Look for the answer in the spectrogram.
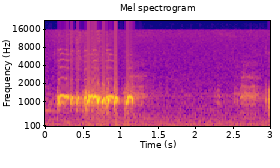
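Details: Local zebra dove in full song, used as a lure for other doves: one quick, bubbling phrase of soft rolled coos lasting about a second, then near silence and the start of another phrase.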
